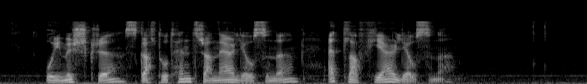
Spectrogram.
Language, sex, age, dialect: Faroese, male, 15-35, Norðuroyggjar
